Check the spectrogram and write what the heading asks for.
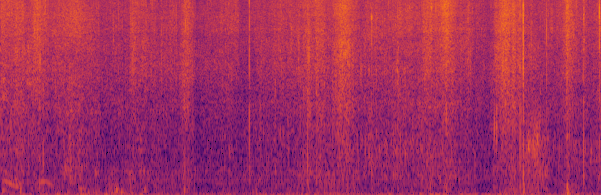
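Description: Footsteps and rustling in forest leaves and undergrowth, in irregular scuffs and crackles over a steady low rumble.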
